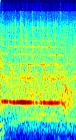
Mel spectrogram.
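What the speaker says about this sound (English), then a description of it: "Can we please have a gigantic round of applause for Janhvi?" Studio audience applause for an actress guest on a talk show, a moderate steady patter of clapping with a thin sustained tone running through it and no clear speech.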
